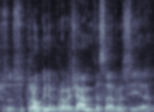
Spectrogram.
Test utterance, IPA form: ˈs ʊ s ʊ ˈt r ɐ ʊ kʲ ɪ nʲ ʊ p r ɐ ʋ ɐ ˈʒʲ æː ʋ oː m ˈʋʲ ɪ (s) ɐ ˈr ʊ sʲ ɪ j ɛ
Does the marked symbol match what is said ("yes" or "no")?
yes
